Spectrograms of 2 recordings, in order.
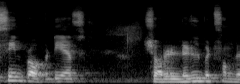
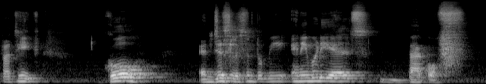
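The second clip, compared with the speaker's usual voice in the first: ordinary delivery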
